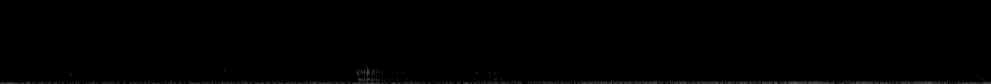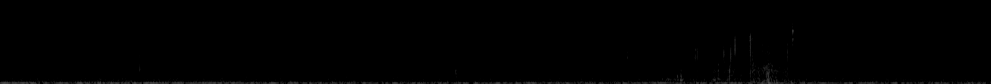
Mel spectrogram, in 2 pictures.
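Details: ASMR recording of a hungry stomach: low continuous rumbling and gurgling with a few squelching bursts, described with hunger pains; normal digestive borborygmi.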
